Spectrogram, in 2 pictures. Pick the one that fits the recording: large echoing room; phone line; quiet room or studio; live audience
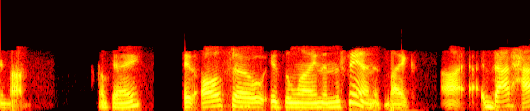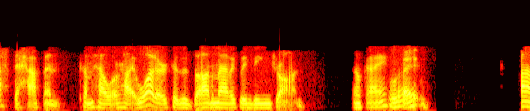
phone line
